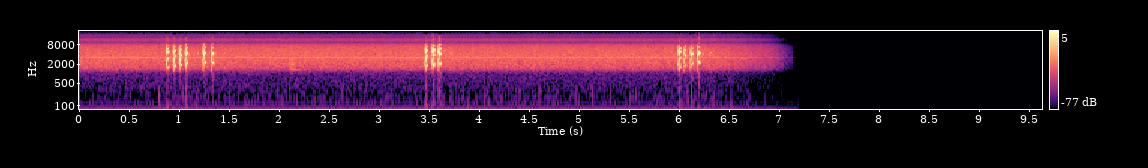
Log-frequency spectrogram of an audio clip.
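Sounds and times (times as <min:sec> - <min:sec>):
snowfinch chirping: 0:00.0 - 0:04.1, 0:05.2 - 0:06.6.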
